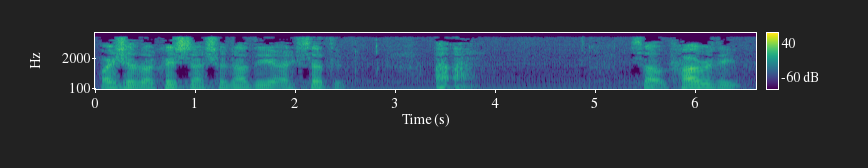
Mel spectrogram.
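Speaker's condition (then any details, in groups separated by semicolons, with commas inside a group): Stroke; stroke a little over a year ago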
